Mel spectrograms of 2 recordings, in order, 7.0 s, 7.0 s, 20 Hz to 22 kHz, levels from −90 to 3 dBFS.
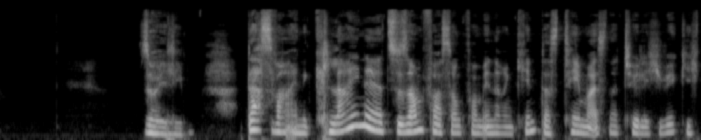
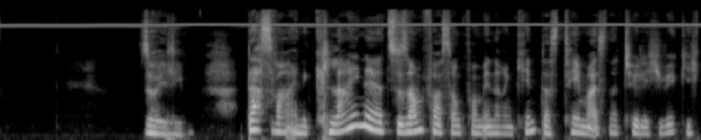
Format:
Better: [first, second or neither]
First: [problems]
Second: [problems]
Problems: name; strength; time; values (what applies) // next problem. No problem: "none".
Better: first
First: none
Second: high-pitched whine; noticeable; throughout; 11.5 kHz, 10 dB below the speech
